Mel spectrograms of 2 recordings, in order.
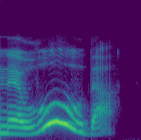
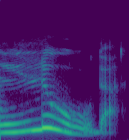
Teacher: цей склад я чітко чую лише звук у але при цьому Я бачу що літера ю робить приголосний м'якеньким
